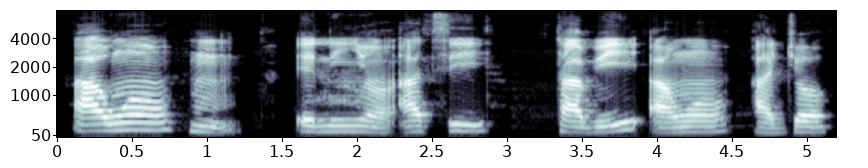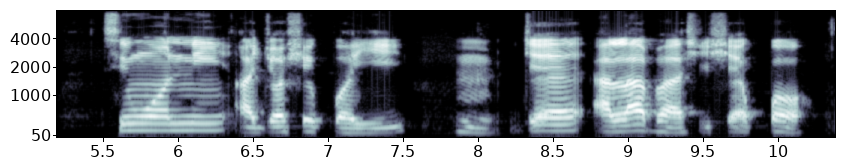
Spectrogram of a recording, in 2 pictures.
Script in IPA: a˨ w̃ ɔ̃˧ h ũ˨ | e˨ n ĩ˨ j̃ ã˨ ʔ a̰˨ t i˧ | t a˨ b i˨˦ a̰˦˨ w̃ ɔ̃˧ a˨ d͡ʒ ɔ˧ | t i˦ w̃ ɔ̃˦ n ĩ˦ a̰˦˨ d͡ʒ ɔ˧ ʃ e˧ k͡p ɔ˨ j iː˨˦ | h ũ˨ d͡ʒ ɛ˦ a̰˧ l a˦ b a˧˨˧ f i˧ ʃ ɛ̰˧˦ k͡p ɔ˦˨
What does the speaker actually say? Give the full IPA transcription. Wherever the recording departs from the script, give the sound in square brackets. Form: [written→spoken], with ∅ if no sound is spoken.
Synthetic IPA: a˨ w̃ ɔ̃˧ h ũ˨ | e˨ n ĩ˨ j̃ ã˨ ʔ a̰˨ t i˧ | t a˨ b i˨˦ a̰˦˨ w̃ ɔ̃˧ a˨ d͡ʒ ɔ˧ | t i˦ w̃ ɔ̃˦ n ĩ˦ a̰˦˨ d͡ʒ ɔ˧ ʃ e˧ k͡p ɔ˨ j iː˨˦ | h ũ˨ d͡ʒ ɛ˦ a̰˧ l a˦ b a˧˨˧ [f→ʃ] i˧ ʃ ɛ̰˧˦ k͡p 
